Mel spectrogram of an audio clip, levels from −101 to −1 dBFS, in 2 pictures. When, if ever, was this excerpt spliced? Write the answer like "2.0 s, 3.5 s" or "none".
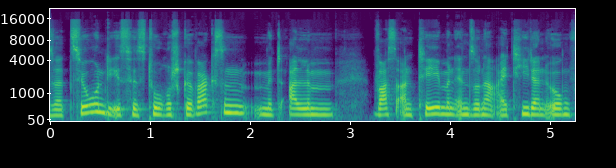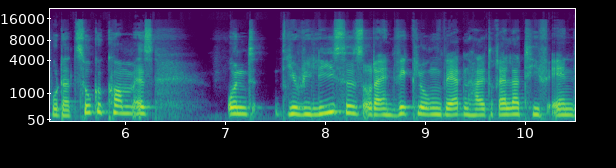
none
